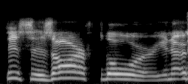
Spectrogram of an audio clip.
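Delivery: slow, high mock ghost claiming his floor; a lightly voiced grumpy farmer ghost guarding his turf; territorial spirit. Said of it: "he's like".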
